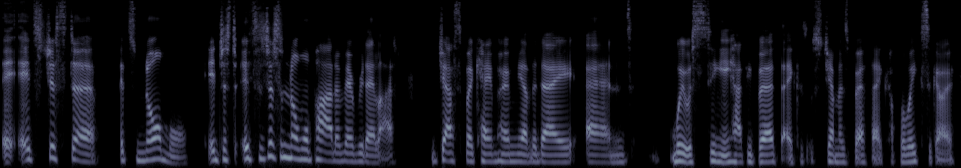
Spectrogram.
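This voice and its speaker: Bright-voiced, chatty woman in close sound. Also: low-pitched, fast talker, no room sound. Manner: chatty, expressive, acts out reported dialogue. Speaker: podcast guest, expat parent. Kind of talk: casual conversational interview.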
